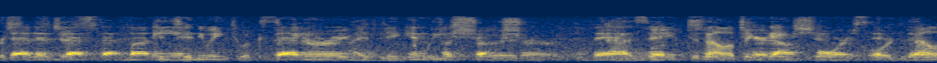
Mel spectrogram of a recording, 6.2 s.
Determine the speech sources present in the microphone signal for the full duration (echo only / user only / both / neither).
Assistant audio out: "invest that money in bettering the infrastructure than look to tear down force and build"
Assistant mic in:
both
